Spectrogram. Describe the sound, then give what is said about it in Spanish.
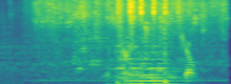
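Mineral-laden water trickles and drips onto a cave floor in a short burst, a few splashy drops landing over a low background hum, with no voices. “Mientras caen lentamente en los pisos de la cueva, las gotas cargadas de mineral del agua que forman las estalagmitas crean un archivo del clima cambiante fuera de la cueva.”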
